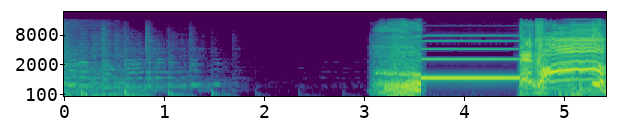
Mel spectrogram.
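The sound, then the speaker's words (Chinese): A loud, steady censor bleep lasting about a second masks an unmentionable word in the audio, cutting in right after a voice starts, with the voice resuming once the high tone ends; faint talking comes earlier, followed by a pause. “所以说之后的这段音频呢，我有做一些相关的加工、消音什么的。那具体呢是出现了哪一个不可描述的词，请各位绅士们猜猜看。”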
